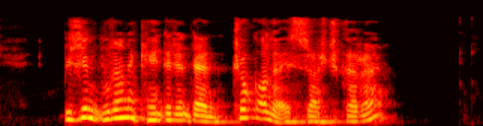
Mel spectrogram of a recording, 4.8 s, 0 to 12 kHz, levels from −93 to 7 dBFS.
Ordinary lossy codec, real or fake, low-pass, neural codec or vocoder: AAC, 32 kbps; fake; 7.2 kHz; codec, 16 kHz, 16 kbps, FunCodec, trained on LibriTTS, 50 frames a second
